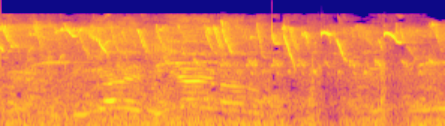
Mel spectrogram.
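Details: Saffron finch song played to prompt a caged bird into singing: shrill chirps, sweeping slurs and a few sharp whistled accents over a busy chattering background.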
